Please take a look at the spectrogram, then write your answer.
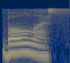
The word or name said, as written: bolus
